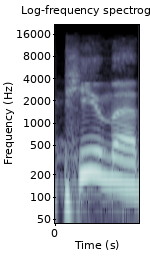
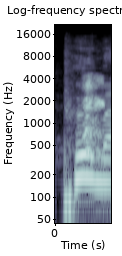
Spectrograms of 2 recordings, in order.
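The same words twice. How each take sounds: First: Puma is said the British way. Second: Puma is said the American way.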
